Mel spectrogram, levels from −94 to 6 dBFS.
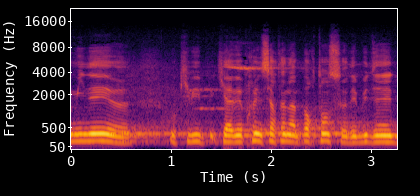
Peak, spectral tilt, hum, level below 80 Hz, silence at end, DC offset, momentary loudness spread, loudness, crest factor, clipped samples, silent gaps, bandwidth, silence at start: -2 dBFS; -6.5 dB/octave; none; -66 dBFS; 0 s; under 0.1%; 16 LU; -17 LUFS; 14 dB; under 0.1%; none; 9.6 kHz; 0 s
